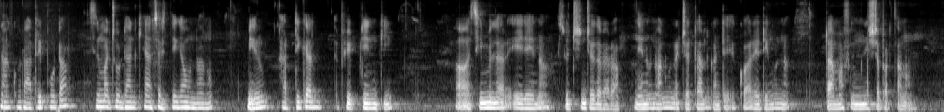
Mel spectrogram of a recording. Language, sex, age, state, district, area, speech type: Telugu, male, 30-45, Telangana, Peddapalli, rural, read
